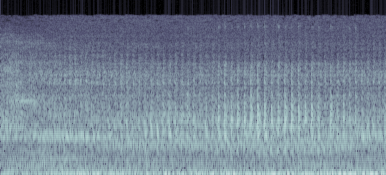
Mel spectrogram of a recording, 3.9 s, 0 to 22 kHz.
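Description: A Honda Shine SP 160 motorcycle engine runs loud and close in third gear, a dense continuous mechanical drone with a fine rapid pulsing that builds slightly toward the end.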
